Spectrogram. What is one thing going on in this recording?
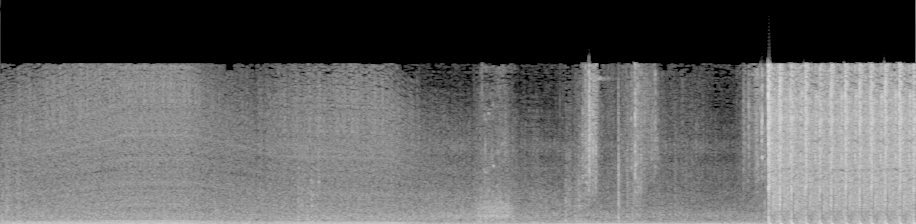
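An off-road vehicle's engine hums and revs, its pitch rising and falling.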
